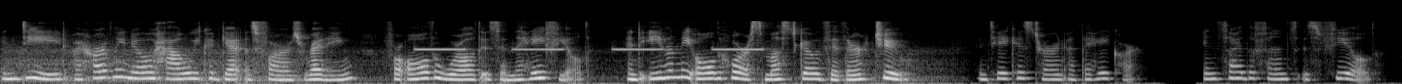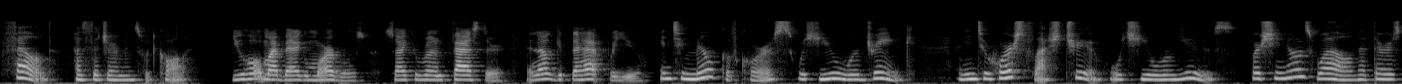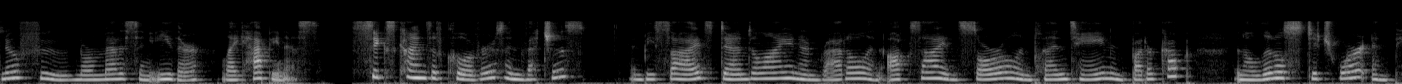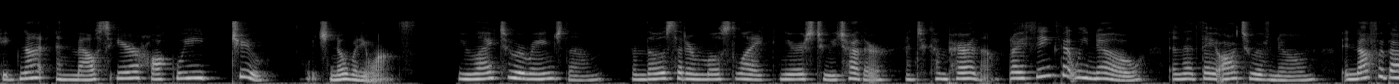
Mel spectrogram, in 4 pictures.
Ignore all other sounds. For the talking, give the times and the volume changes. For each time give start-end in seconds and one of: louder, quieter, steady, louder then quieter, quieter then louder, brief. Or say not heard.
0.0-56.0 quieter.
